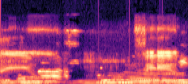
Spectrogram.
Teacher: Qaf dhammah wawu sukun mat tabi'i panjang 2 harokat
